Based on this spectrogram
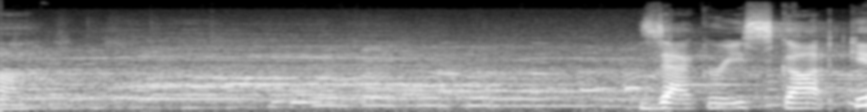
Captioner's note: audience cheers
